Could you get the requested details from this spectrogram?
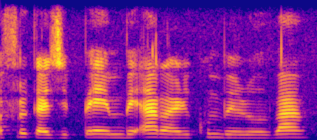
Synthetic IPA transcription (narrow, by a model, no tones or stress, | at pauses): fɾikʼad͡ʒʷipʼɛmbɛʔaɾaɺikʰumbɛɺɔβa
